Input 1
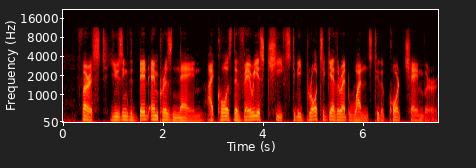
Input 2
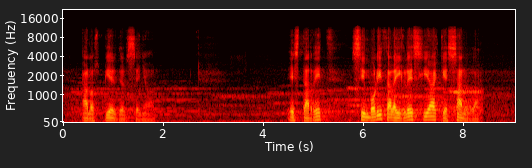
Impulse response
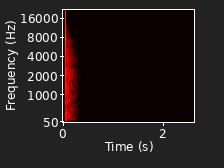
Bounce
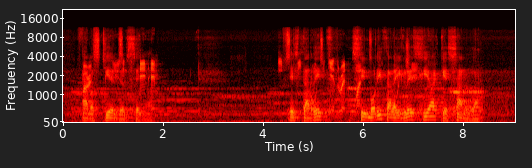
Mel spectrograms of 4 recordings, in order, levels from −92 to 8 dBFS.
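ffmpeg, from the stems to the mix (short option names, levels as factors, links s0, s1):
-filter_complex "[0:a]highpass=1100,bandreject=f=2200:w=5,volume=0.794,asplit=3[s0][s1][s2];[s0]atrim=end=1.93,asetpts=PTS-STARTPTS,afade=t=out:st=1.926:d=0.004:c=hsin[s3];[s1]atrim=start=1.93:end=4.31,asetpts=PTS-STARTPTS,volume=0[s4];[s2]atrim=start=4.31,asetpts=PTS-STARTPTS,afade=t=in:d=0.004:c=hsin[s5];[s3][s4][s5]concat=n=3:v=0:a=1,asplit=2[s6][s7];[s7]volume=0.119[s8];[1:a]acrossover=split=3300[s9][s10];[s10]acompressor=threshold=0.00398:ratio=4:attack=1:release=60[s11];[s9][s11]amix=inputs=2:normalize=0,volume=1.06,asplit=2[s12][s13];[s13]volume=0.501[s14];[2:a]atrim=start_sample=2205[s15];[s8][s14]amix=inputs=2:normalize=0[s16];[s16][s15]afir=irnorm=-1:irlink=0[s17];[s6][s12][s17]amix=inputs=3:normalize=0,highshelf=f=8300:g=10.5,acompressor=threshold=0.02:ratio=5"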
